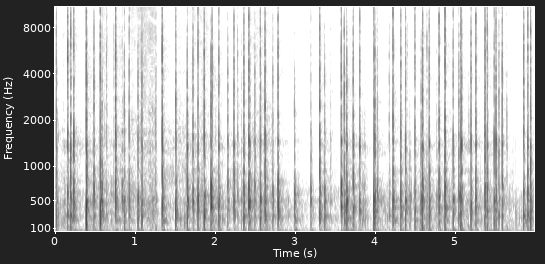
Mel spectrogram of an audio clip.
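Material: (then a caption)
Plastic. Long pink nails tap rapidly on a clear, hollow plastic clamshell that holds nested metal gingerbread cookie cutters on a cardboard backing. The result is a quick run of dry, hollow clicks with a midrange body, a bright top and almost no ring. Brief pauses break the run into uneven bursts.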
